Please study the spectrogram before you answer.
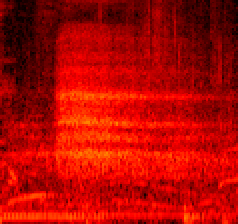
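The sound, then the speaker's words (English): A single deep breath drawn in during a group breathing exercise at a family day event, a soft, airy rush lasting about a second and a half over a low steady hum. “We'll take three deep breaths when we come. One,”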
